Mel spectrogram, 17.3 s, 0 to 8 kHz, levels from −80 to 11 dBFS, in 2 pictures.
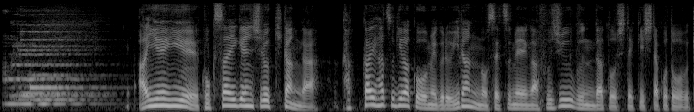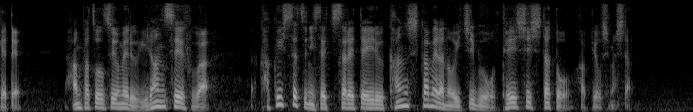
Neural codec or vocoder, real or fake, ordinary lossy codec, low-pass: none; real; AAC, 48 kbps; 7.2 kHz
